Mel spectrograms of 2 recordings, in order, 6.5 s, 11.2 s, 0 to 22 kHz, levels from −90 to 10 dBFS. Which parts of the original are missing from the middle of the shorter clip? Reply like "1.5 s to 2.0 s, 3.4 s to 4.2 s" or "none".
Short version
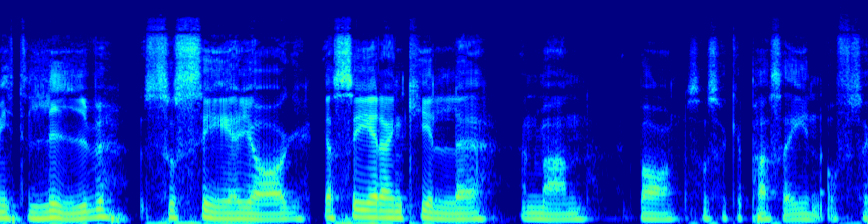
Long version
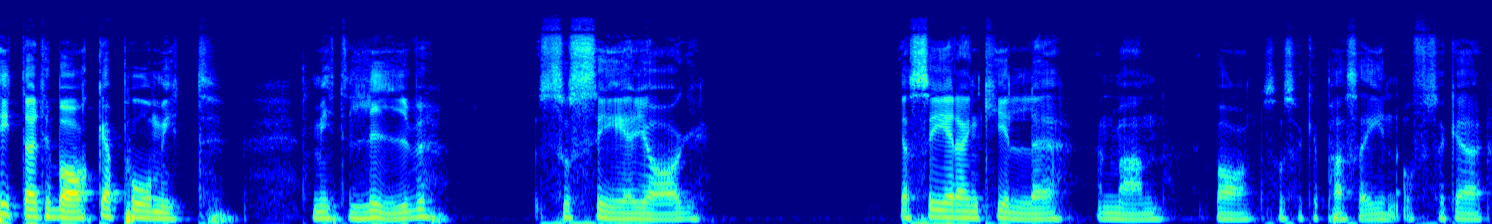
3.4 s to 3.9 s, 5.3 s to 6.7 s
